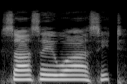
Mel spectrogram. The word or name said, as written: sa'se'wa'sit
